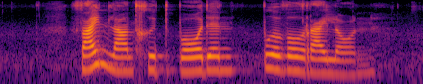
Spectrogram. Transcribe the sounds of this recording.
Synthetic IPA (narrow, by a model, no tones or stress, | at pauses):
vəjnlɐntχutb̥ɑːdən | puəvəlˠrəjlɑːn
